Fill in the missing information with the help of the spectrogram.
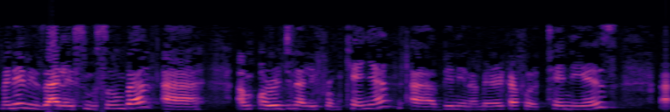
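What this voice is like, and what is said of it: Non-American English accent. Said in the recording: “this accent is different from what you're used to hearing... Still not gotten the American accent.”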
